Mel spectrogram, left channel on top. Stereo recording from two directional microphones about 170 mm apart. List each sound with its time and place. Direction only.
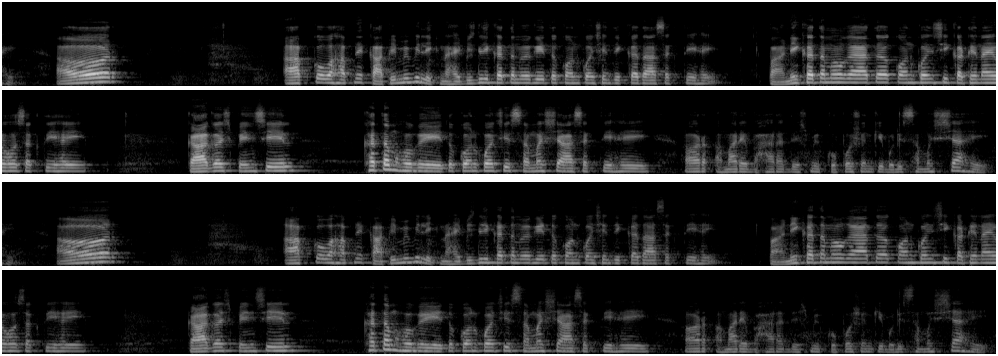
0.5 s a man's voice: 30° left (ahead or behind)
2.8 s a man's voice: 35° left (ahead or behind)
11.8 s a man's voice: 35° left (ahead or behind)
